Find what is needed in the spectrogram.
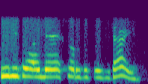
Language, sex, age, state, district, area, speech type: Nepali, female, 60+, West Bengal, Jalpaiguri, rural, conversation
